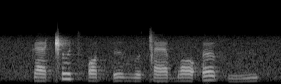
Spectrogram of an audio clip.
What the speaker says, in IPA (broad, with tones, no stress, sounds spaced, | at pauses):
k æ˨ ǁ ɵ˦ t͡sʼ ɔ˨ t͡sʼ ø˨ v ɵ˨ ǀ æ˨ b ɔ˨ ʔ œ˦ f ʉ˨˦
